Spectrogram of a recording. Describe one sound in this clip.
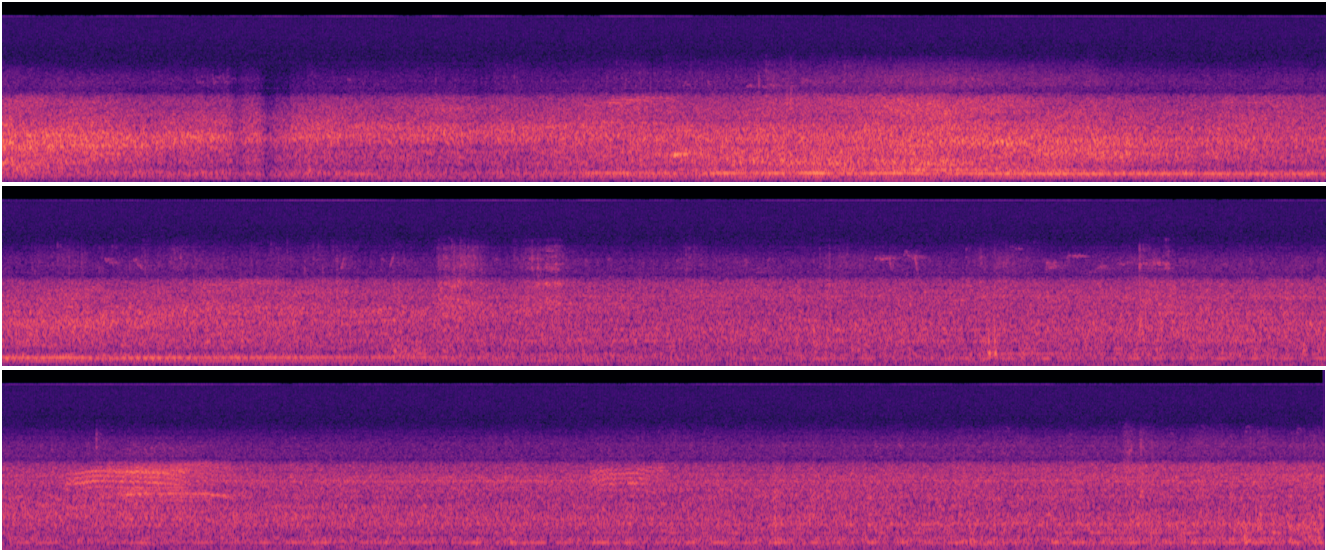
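A narrow-gauge diesel locomotive engine throbs as the locomotive slowly approaches.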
